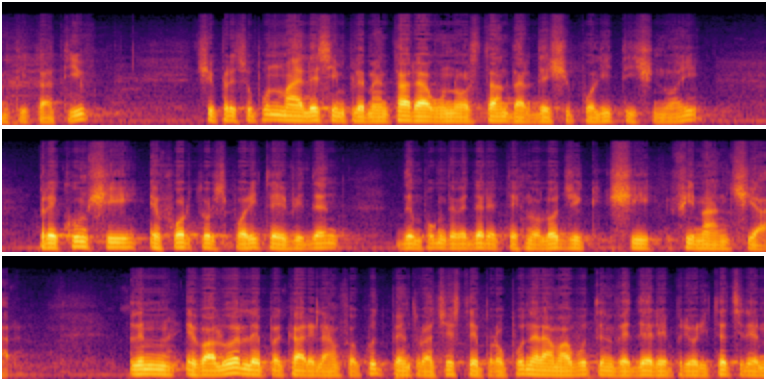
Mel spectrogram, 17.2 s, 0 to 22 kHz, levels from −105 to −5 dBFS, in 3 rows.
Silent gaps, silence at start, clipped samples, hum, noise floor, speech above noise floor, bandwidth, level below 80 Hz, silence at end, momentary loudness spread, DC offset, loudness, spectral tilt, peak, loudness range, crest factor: none; 0 s; under 0.1%; none; -49 dBFS; 30 dB; 15.5 kHz; -48 dBFS; 0 s; 10 LU; under 0.1%; -20 LUFS; -7 dB/octave; 0 dBFS; 4 LU; 20 dB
